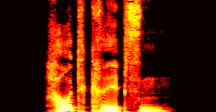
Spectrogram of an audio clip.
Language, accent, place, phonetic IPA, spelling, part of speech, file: German, Germany, Berlin, [ˈhaʊ̯tˌkʁeːpsn̩], Hautkrebsen, noun, De-Hautkrebsen.ogg
- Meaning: dative plural of Hautkrebs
